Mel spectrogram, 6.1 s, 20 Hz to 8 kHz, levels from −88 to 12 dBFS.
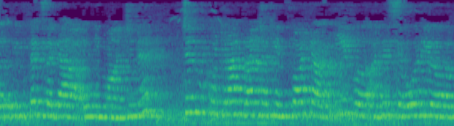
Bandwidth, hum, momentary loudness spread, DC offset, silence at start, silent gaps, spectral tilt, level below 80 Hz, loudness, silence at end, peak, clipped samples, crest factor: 8 kHz; none; 3 LU; under 0.1%; 0 s; none; -6 dB/octave; -38 dBFS; -16 LUFS; 0 s; -4 dBFS; under 0.1%; 12 dB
